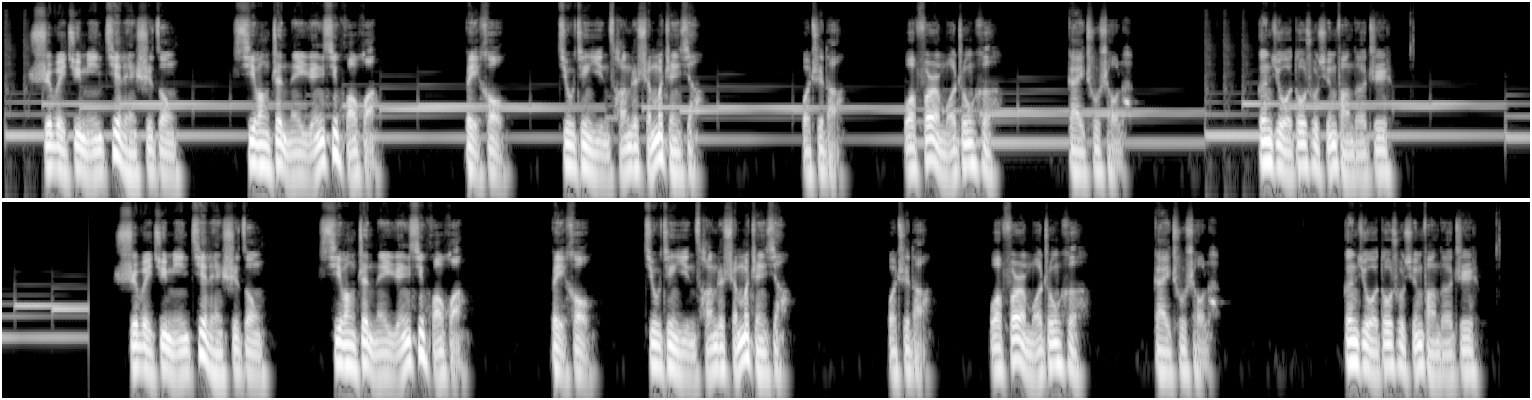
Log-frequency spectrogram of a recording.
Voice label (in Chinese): 悬疑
